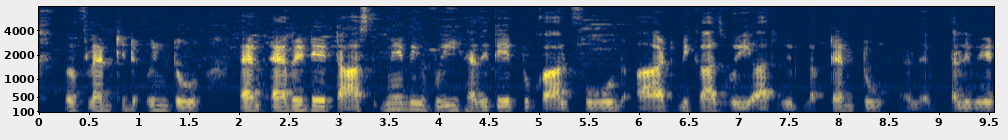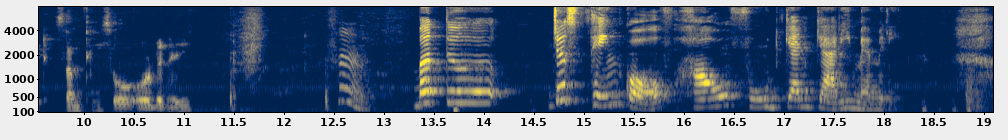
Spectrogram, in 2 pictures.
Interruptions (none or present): none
